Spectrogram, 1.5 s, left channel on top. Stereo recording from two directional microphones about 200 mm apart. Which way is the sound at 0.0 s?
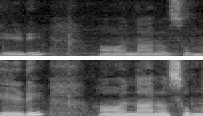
50° right (ahead or behind).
